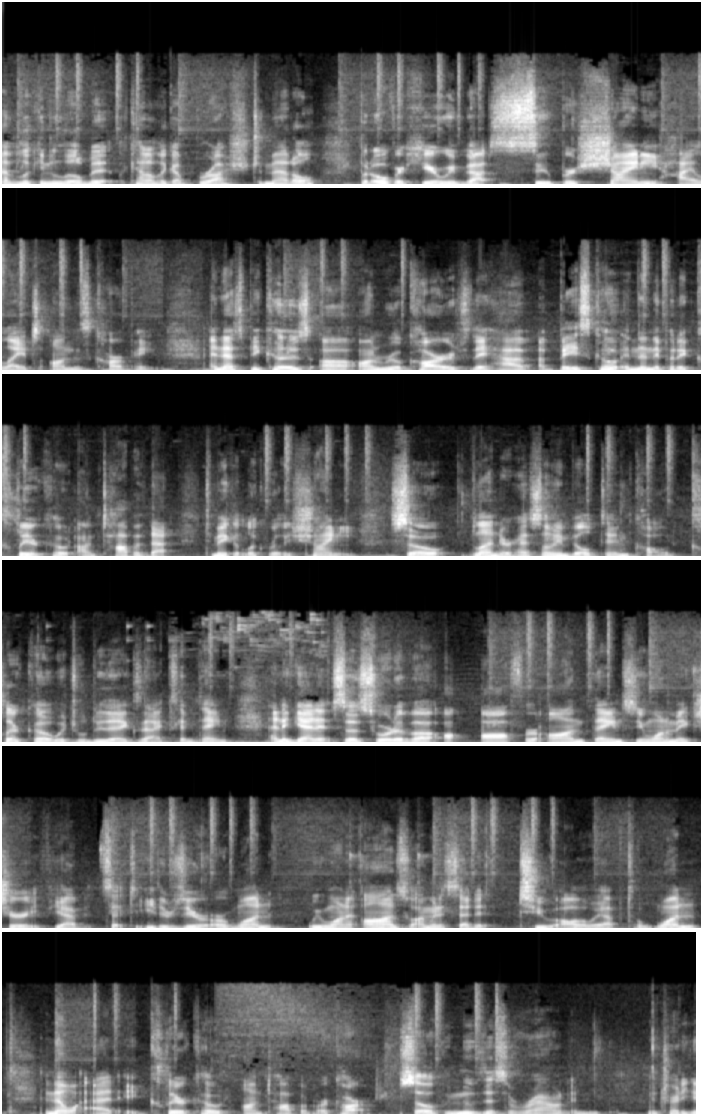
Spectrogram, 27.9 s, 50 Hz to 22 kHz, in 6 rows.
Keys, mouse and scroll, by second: 2.9-3.3 scroll up 3, 3.4 middle click, 4.4 scroll down 2, 4.8-7.8 middle drag, 12.4-15.5 middle drag, 18.6-21.0 drag, 21.4-24.7 drag, 25.8-27.9 middle drag.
